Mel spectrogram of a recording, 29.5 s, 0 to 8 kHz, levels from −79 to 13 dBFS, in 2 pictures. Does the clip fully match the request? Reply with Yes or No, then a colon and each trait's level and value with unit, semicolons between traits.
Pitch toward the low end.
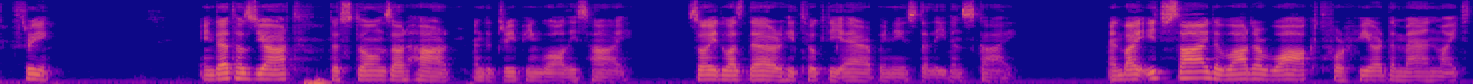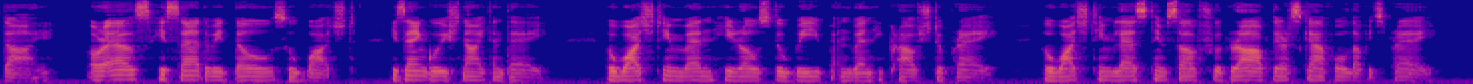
Yes: low, 105 Hz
